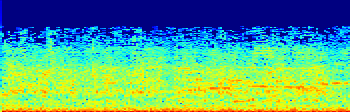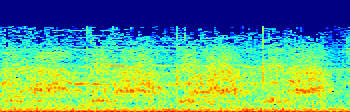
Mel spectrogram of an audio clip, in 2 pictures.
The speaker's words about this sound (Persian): در تهران در محله سعادت آباد معترضان گرد هم آمده و اعتراض خود را با سر دادن شعار و به صدا درآوردن بوق خودروها نشان می‌دهند.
